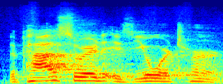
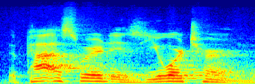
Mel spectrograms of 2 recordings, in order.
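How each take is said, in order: First: It is said in an upset voice. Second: It is said in a sad voice.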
